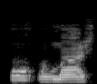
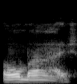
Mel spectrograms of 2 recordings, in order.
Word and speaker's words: homage: And just so you guys know, it's homage. It's not homage. I have that pet peeve. A lot of people say homage, but it's the O. I mean, the H is silent.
